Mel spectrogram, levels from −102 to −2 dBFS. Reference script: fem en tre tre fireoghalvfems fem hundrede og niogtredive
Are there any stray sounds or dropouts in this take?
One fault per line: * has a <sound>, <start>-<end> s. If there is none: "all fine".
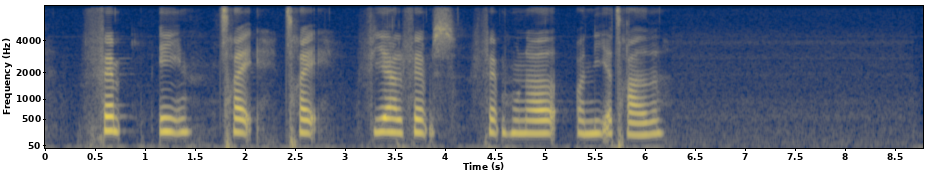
all fine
